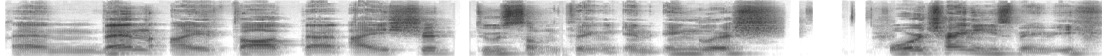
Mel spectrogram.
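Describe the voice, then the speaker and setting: This podcast guest is a startup founder from South Korea who tells his story in a relaxed interview, often stopping to search for words. His Korean-accented voice is medium in pitch, a bit bright, and a little slow.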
